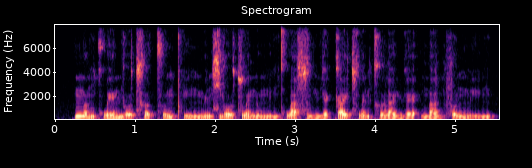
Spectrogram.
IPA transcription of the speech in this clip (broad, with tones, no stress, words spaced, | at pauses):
n̪ɤ˥˨ŋkʰwe˦ɪ̯n̪jo˨˦ʊ̯t͡sʰɤ˥˨ t̪ʰʊ˨˦ŋpʰi˨˩ŋ my˥˨nɕjo˥˨ʊ̯t͡swə˥˨n u˨˦mi˨˩ŋkʰwä˥˨ sʊ˨˦ŋn̪jɛ˨˩ ka˦ɪ̯ t͡sʰwə˥˨nkʰɤ˨˦la˨˩ɪ̯mɥɛ˨˦ | n̪a˨˩n fɤ˥˨ŋmi˥˨ŋ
